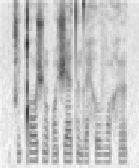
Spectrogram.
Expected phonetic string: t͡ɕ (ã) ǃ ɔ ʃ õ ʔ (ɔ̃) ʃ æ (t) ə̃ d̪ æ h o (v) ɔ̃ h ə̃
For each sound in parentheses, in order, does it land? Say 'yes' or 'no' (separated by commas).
no, yes, yes, yes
